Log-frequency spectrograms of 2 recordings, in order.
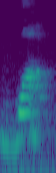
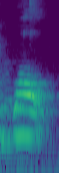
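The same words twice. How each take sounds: First: The L sound is silent in the word. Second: The L sound is pronounced in the word. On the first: The speaker calls it right. "We don't hear it. We say walk" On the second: The speaker calls it wrong. "We don't say walk"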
